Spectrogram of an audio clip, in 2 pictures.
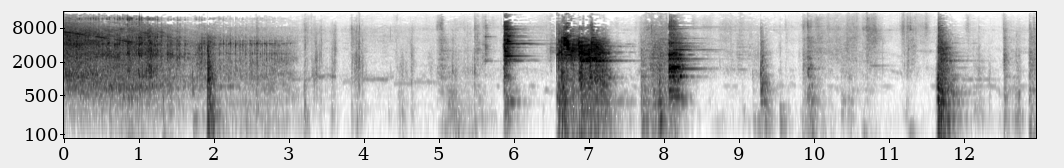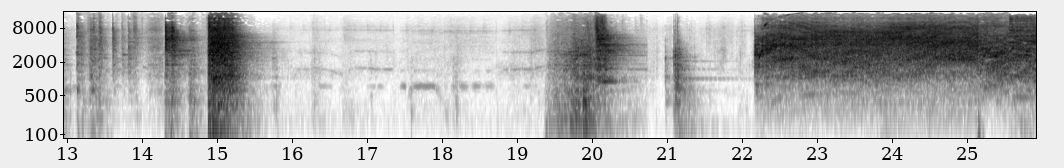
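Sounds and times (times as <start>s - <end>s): metal clattering and ringing: 5.5s - 8.7s.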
